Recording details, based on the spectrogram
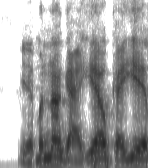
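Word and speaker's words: Monangai: His name at uh his name is Kyle, but the rookie Kyle Manungai Manungai.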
